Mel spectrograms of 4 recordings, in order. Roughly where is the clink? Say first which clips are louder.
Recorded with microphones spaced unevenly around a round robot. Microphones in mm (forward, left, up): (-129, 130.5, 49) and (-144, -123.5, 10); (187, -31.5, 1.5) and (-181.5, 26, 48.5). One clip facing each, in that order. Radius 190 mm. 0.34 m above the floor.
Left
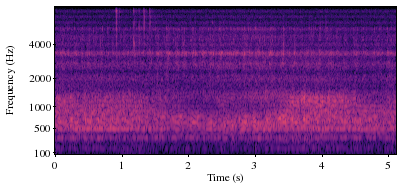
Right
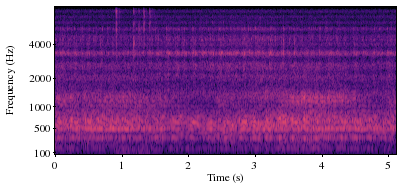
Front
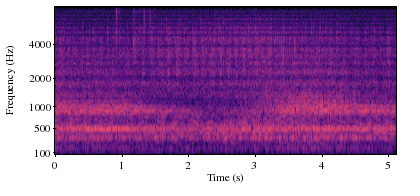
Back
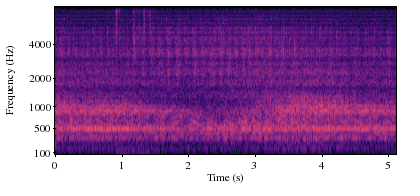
Right 3 dB, even; right.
